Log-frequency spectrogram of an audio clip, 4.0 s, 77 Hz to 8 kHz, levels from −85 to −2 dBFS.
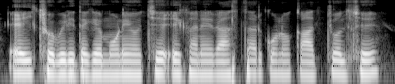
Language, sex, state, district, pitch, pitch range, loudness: Bengali, male, West Bengal, Cooch Behar, 140 Hz, 135-140 Hz, -14 LUFS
